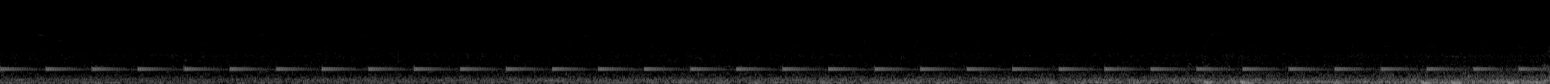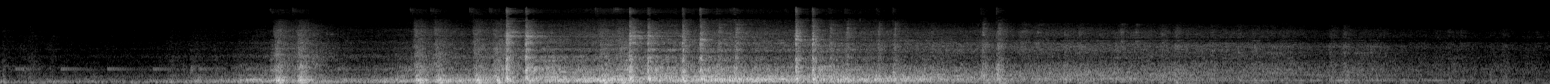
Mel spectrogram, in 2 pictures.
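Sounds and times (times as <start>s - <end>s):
train wheels clacking over rail joints: 17.1s - 31.0s.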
